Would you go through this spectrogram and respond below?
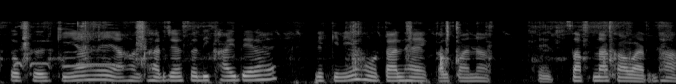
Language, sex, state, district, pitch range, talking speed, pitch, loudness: Hindi, female, Chhattisgarh, Kabirdham, 160-190 Hz, 150 wpm, 175 Hz, -33 LUFS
